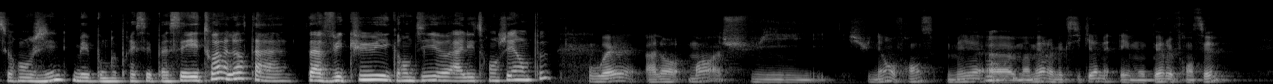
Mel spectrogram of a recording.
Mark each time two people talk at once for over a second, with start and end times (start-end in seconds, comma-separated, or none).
none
